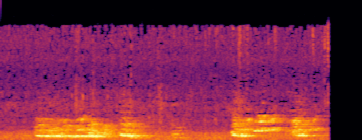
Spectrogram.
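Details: Black German Shepherd puppy giving two drawn-out, wavering whining yelps, each lasting over a second, over a steady background hiss.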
